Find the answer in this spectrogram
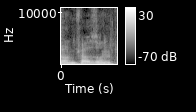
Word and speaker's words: Unfezant: be the UN feasant Unfezant I just like saying it funny I know that it's pronounced on peasant I mean they are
